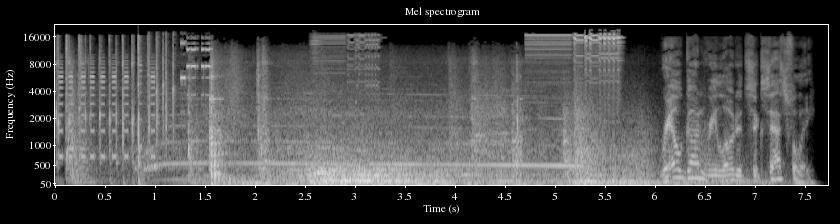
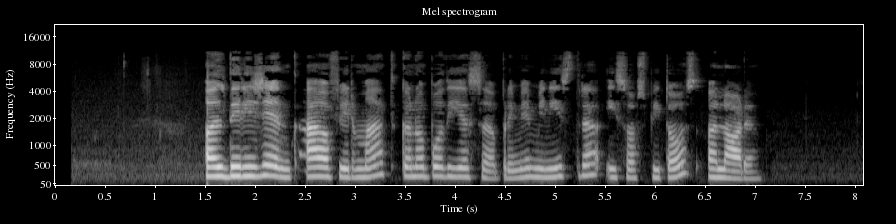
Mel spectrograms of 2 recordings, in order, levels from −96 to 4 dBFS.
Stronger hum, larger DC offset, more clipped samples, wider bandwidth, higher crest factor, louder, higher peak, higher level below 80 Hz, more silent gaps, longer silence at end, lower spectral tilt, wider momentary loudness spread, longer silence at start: neither; neither; neither; first, 19 kHz vs 11 kHz; about the same, 18 dB vs 22 dB; first, -19 LUFS vs -22 LUFS; about the same, 0 dBFS vs 0 dBFS; first, -28 dBFS vs -72 dBFS; neither; second, 0.15 s vs 1.05 s; about the same, -4.5 dB/octave vs -5 dB/octave; second, 10 LU vs 15 LU; second, 0 s vs 1.5 s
